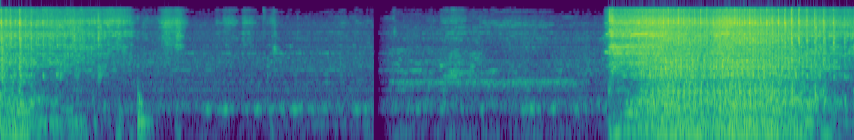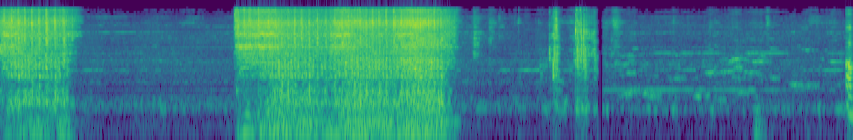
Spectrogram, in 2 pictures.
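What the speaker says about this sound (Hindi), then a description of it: "अब हम इस साइड पे सिलाई लगाएंगे।" A sewing machine stitches boutique-style piping onto fabric, running in two loud, sustained bursts of several seconds each, separated by quiet stretches with faint handling noises.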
